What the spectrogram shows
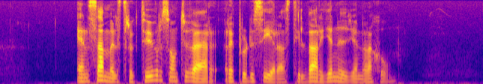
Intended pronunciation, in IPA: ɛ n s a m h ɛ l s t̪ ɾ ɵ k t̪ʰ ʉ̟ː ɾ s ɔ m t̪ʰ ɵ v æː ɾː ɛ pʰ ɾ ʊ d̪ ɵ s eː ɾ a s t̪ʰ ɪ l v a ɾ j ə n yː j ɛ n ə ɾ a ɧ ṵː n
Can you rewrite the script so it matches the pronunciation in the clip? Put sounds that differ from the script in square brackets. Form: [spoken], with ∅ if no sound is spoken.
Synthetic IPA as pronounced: ɛ n s a m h ɛ l s t̪ ɾ ɵ k t̪ʰ ʉ̟ː ɾ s ɔ m t̪ʰ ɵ v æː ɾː ɛ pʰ ɾ ʊ d̪ ɵ s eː ɾ a s t̪ʰ ɪ l v a ɾ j ə n yː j ɛ n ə ɾ a ɧ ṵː n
